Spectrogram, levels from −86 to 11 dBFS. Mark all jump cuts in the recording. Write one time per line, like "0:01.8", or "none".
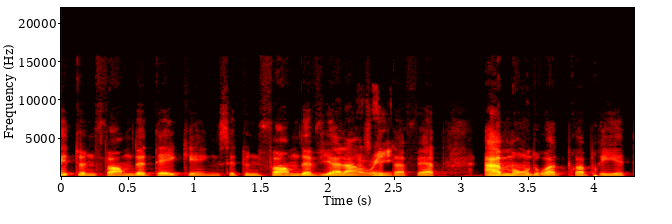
none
